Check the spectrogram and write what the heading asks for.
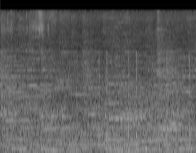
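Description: A Lock It Link 'Cats Hats and More Bats' video slot machine's reels spinning, with its quiet electronic spin tones over a low background hum.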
